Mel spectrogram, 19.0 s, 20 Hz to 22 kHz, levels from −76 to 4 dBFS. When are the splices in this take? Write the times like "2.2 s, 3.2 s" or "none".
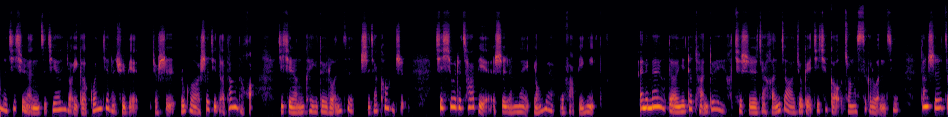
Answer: none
